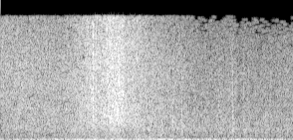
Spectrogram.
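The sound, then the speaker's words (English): Heavy sea swells with whitecaps roll under turbulent Saharan wind over a warm sea, forming a loud, continuous rushing roar with no breaks. “Water evaporating from the warm sea generates turbulence in the Saharan winds. Heavy swells peaked with white. These are dangerous conditions.”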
